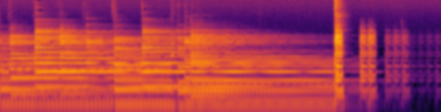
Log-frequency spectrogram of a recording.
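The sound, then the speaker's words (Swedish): Distorted electric guitar played through two delays in series, the long delay feeding into the short delay, plays sustained, ringing chords, then a sharp strum whose repeats pile up and fade in quick, overlapping delay echoes. No voices. “vi har samma delay-tider, men nu kör vi då det långa delayet in i det korta istället. Seriellt.”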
